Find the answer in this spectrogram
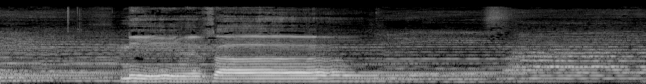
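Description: Harmonium reeds sustaining a steady chord while a singer sings the sargam phrase "ni sa" in Raag Bhimpalasi. The voice comes in about a second in with a short wavering note, then holds a long, louder note for about a second and a half before the harmonium carries on alone.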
